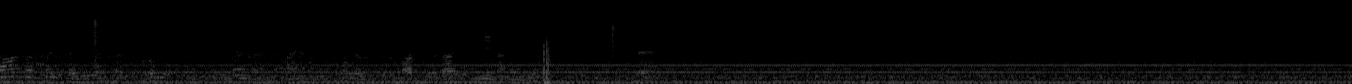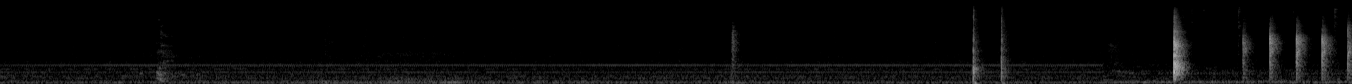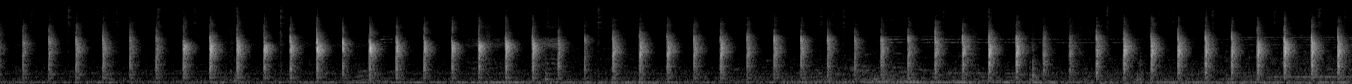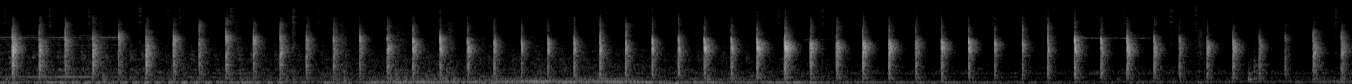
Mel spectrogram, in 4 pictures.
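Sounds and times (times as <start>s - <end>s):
hands slapping skin: 25.3s - 54.0s.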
